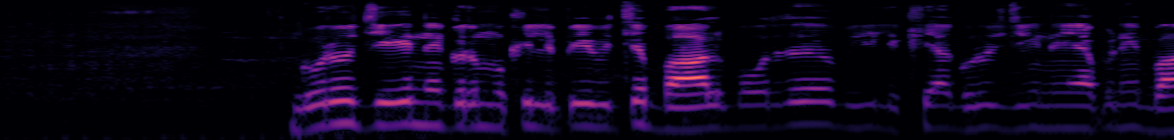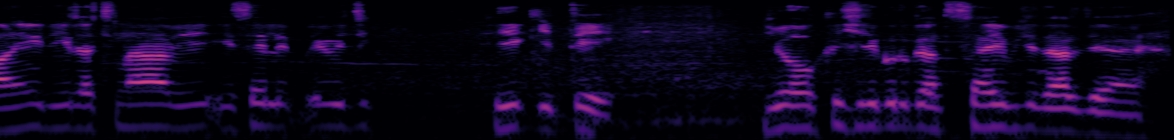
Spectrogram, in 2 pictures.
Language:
Punjabi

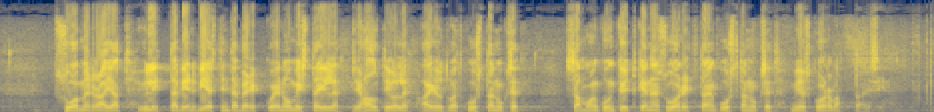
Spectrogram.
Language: Finnish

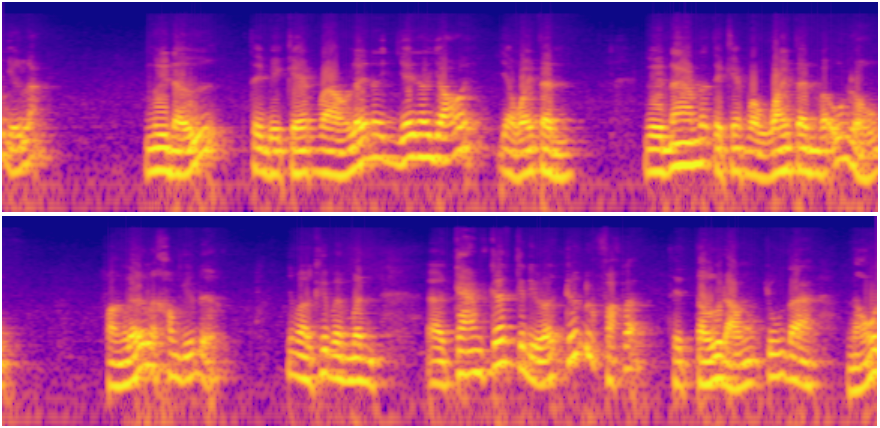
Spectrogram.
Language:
Vietnamese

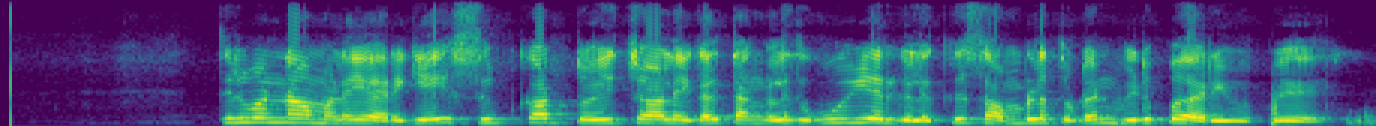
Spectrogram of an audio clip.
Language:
Tamil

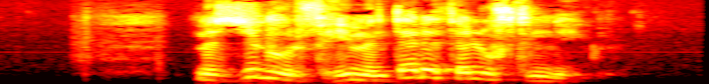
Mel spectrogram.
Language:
Kabyle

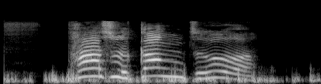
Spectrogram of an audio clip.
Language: Chinese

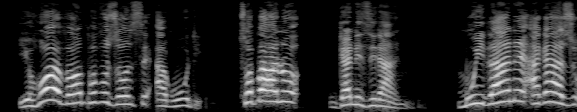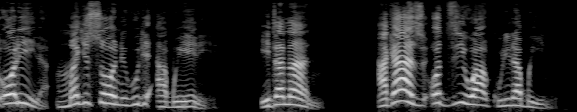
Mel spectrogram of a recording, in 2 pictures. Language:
Nyanja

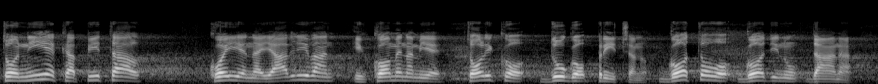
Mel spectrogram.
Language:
Serbian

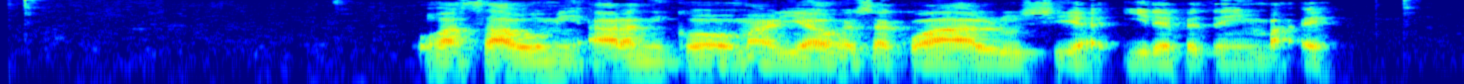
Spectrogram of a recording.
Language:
Guarani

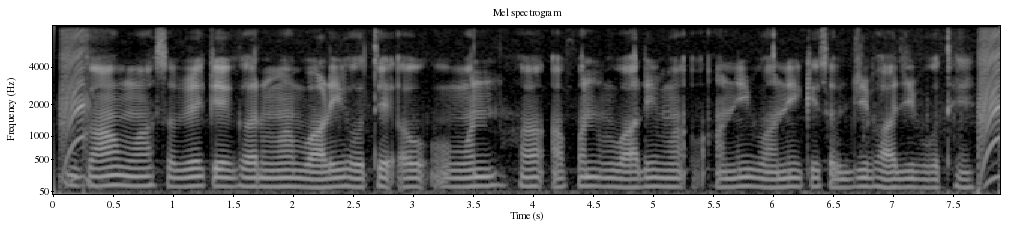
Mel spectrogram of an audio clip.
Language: Chhattisgarhi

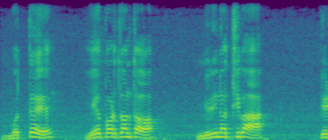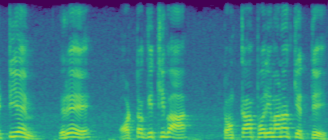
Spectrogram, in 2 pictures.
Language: Odia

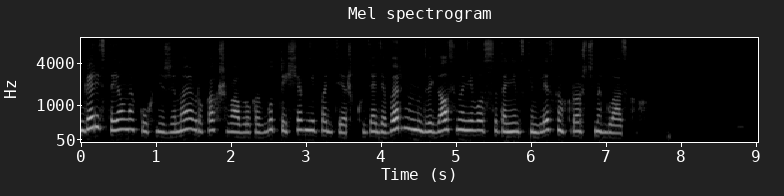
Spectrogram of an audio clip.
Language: Russian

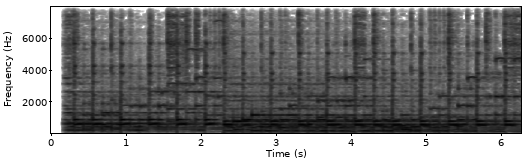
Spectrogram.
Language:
Indonesian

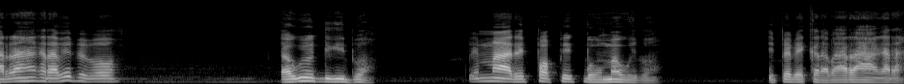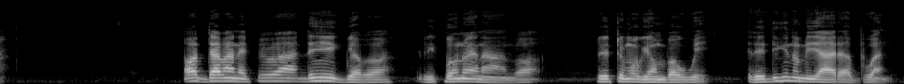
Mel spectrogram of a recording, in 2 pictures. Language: Abua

